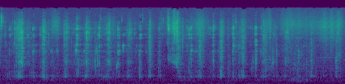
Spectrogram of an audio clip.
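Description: A person chewing a deep-fried, beer-battered onion ring: a run of irregular crunches as the crisp fried batter is bitten and chewed.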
